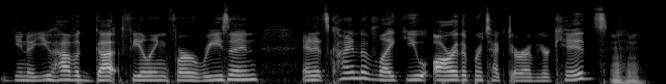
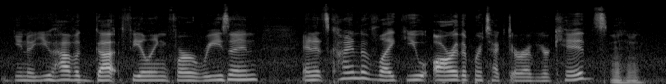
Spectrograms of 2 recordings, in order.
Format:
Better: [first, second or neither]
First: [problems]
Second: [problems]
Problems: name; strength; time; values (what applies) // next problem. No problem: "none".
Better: first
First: none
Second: hiss; faint; throughout; 20 dB below the speech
